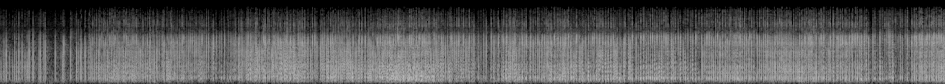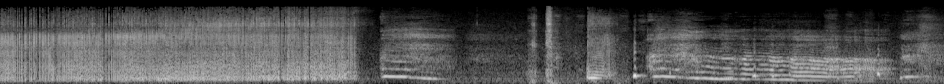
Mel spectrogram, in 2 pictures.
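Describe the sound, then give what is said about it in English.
Daniel Radcliffe, getting into character as a horse, makes a long, loud, raspy blustering noise like a horse breaking wind, sustained for about thirteen seconds, then breaks off into laughter and brief chatter. “And if you want if a little pop up video info, the noise it does not sound like a horse farting its guts out is Daniel Radcliffe.”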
